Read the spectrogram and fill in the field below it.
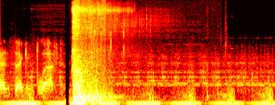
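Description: Loud electronic static crackles and hisses briefly.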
